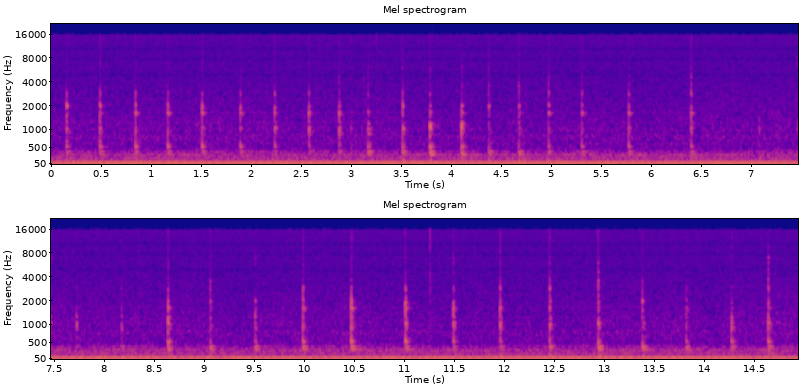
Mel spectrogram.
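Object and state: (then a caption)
Glass mirror tapped. A round glass tabletop makeup mirror of solid flat glass is tapped with the light-colored tips of a small tool with a black handle, giving a fast, steady tick-tock rhythm of short, sharp clicks that die away almost at once. The taps are quiet and sit over a constant low hum.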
